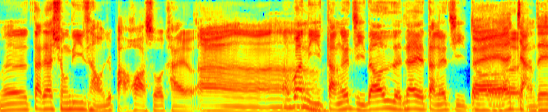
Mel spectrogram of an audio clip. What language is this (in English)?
Chinese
